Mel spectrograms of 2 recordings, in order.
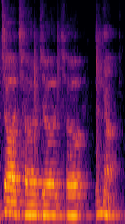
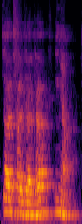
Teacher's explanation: यानी इनको बोलने में प्राणवायु जो एक घर्षण के साथ, एक रगड़ के साथ बाहर निकलती है, इसीलिए इनको स्पर्श संघर्षी व्यंजन कहते हैं।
